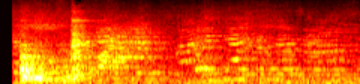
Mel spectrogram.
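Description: Indistinct children's voices chattering, loudest right at the start.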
